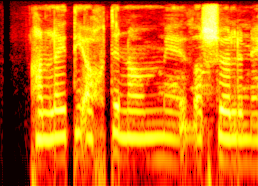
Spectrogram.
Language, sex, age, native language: Icelandic, male, 11, Icelandic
